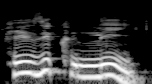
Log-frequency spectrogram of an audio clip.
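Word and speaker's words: physically: নট বেসিক্যালি বেসিকলি এই ওয়ার্ডটিকে আমরা বলে থাকি ফিজিক্যালি নট ফিজিক্যালি ফিজিকলি এই ওয়ার্ডটিকে আমরা বলি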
